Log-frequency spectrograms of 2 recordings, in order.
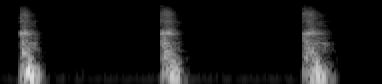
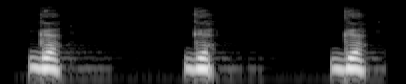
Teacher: The letter K and the letter G, same deal. Same thing is happening in the mouth, but K is unvoiced and G is voice.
